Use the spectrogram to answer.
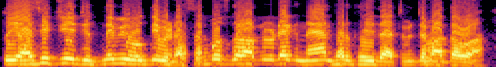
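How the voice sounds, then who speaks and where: A man's voice: on the high side, fairly even intonation, fast talker, poor audio. Man teaching with repetition and self-questions. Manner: repeats key points, asks and answers his own questions; acts out student questions himself. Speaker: accountancy teacher. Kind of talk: classroom lecture.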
